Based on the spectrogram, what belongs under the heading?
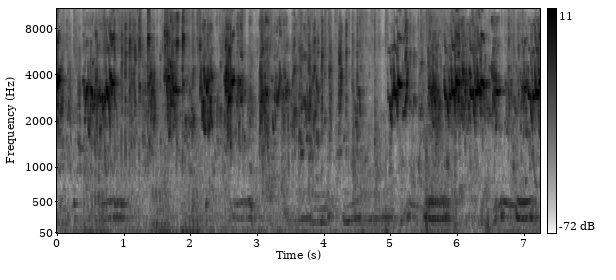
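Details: Lovebird calls: high chattering chirps in uneven bursts, louder near the end, with rising low coo notes in the background.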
